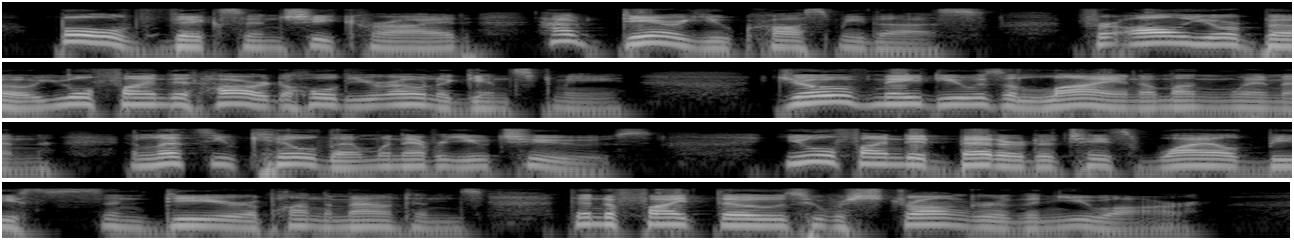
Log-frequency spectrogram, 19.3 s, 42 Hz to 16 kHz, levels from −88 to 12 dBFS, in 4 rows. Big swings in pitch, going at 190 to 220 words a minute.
Yes: wide, 5.8 semitones; average, 200 wpm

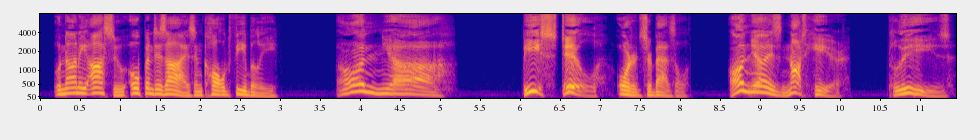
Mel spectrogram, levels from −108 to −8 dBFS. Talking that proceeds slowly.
Yes: slow, 100 wpm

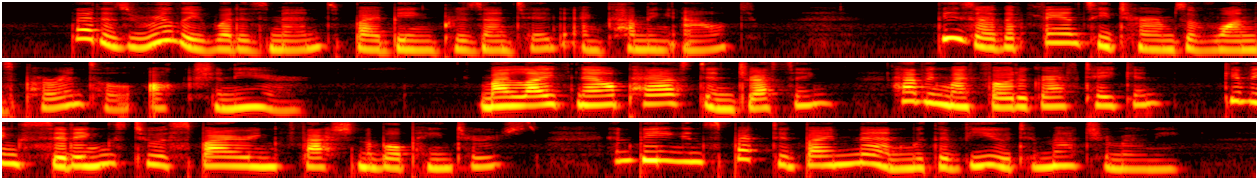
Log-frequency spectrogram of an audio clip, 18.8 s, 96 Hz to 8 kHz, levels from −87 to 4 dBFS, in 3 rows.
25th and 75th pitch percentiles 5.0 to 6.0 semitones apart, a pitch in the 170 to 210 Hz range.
No: wide, 5.4 semitones; high, 245 Hz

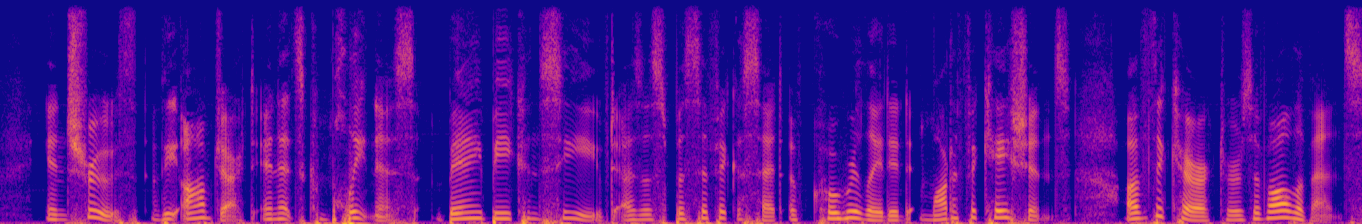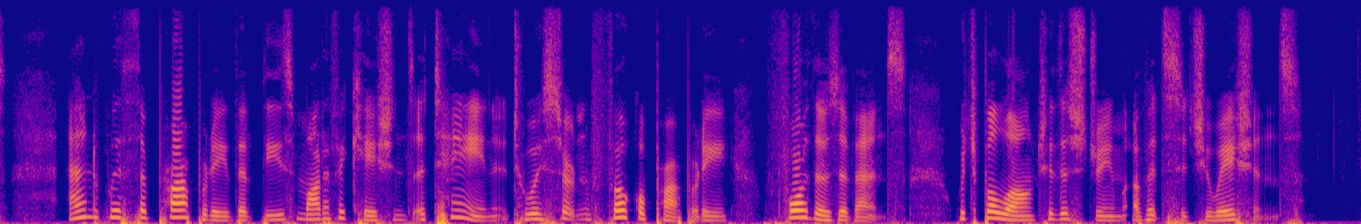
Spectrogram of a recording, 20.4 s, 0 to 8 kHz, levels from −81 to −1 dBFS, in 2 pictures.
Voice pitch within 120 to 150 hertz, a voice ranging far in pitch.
No: medium, 185 Hz; wide, 5.8 semitones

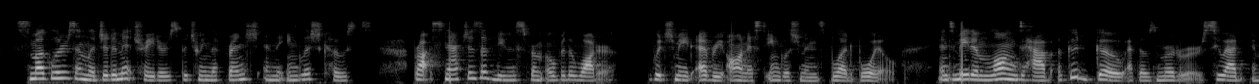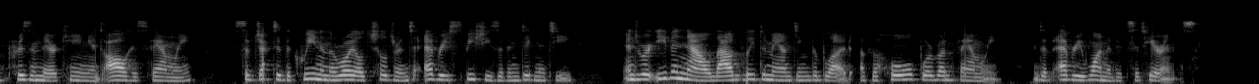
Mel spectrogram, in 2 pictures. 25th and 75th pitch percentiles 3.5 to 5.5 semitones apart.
No: average, 3.0 semitones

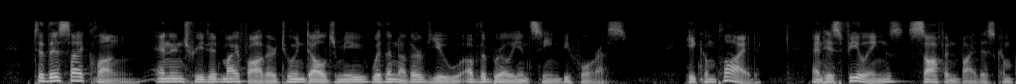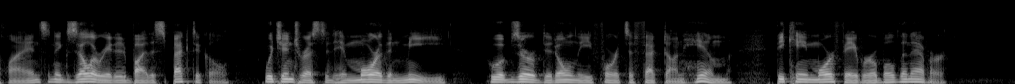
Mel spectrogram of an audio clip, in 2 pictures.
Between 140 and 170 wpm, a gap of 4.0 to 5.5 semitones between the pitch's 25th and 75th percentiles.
Yes: average, 160 wpm; average, 5.1 semitones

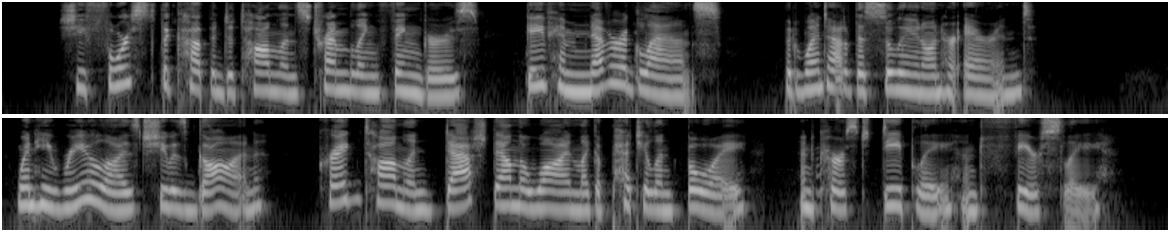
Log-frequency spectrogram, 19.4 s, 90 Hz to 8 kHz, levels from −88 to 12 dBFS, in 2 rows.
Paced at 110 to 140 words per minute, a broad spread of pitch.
No: slow, 135 wpm; average, 2.9 semitones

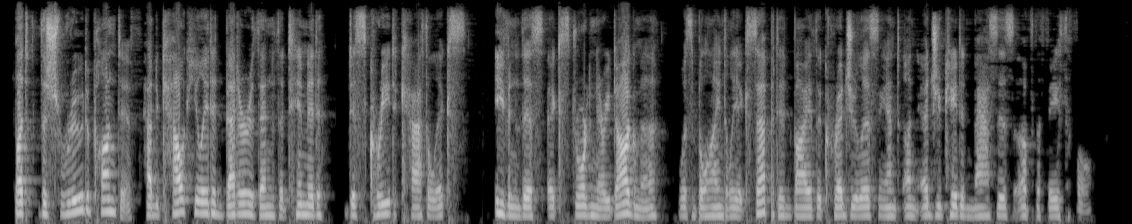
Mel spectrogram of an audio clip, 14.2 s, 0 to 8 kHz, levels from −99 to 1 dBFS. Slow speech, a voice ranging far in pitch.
No: slow, 125 wpm; average, 3.0 semitones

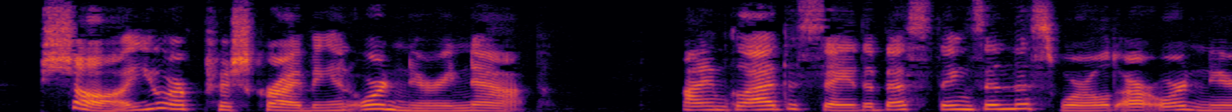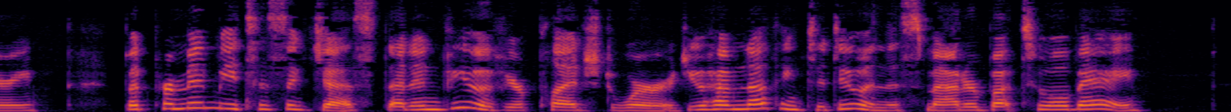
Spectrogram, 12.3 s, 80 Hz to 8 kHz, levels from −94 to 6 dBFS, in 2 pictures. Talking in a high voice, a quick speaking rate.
Yes: very high, 250 Hz; fast, 210 wpm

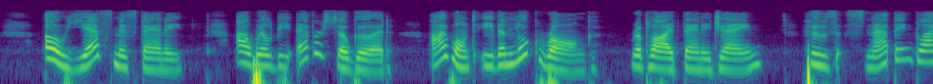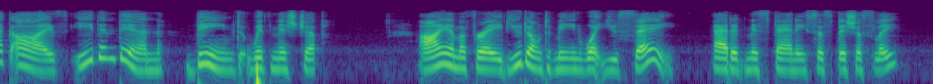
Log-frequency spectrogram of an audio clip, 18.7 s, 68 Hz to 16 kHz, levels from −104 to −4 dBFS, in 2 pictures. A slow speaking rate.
Yes: slow, 130 wpm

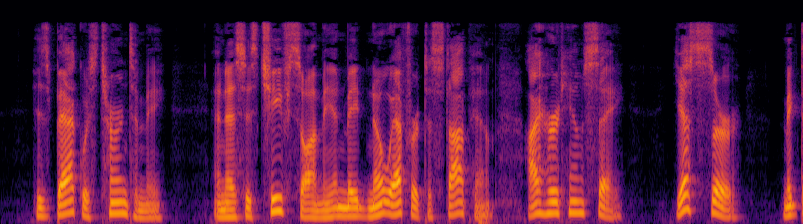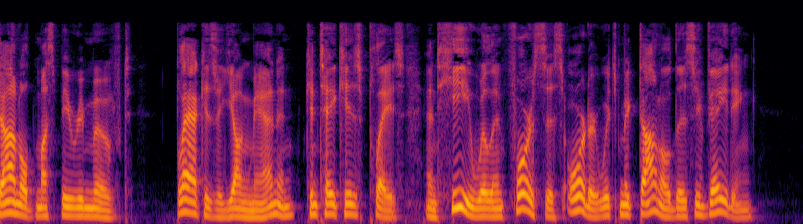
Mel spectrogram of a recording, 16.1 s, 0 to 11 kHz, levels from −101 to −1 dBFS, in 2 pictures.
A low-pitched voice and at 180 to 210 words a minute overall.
Yes: low, 125 Hz; average, 185 wpm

